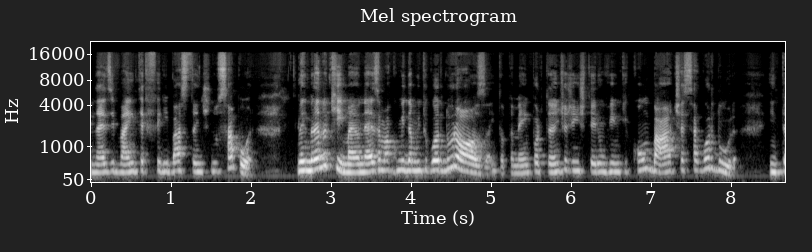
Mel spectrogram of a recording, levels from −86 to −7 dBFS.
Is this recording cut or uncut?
uncut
